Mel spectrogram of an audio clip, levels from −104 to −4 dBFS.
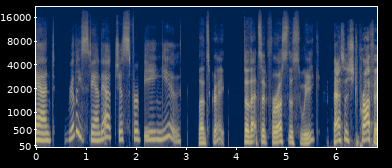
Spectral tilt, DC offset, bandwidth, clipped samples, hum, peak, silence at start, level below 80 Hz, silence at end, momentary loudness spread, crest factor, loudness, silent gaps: -5 dB/octave; under 0.1%; 17 kHz; under 0.1%; none; -12 dBFS; 0 s; -62 dBFS; 0 s; 11 LU; 20 dB; -32 LUFS; 0.38-0.56 s, 1.51-1.57 s, 2.09-2.15 s, 2.91-3.25 s, 3.77-4.15 s, 5.67-5.73 s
